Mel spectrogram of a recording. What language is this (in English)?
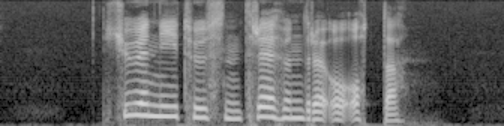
Norwegian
